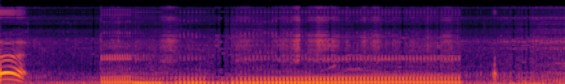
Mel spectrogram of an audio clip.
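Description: A motorbike engine idles with a steady low rumble.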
